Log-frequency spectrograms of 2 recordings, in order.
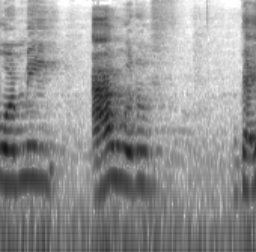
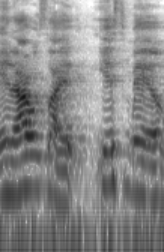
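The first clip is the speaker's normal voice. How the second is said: plain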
